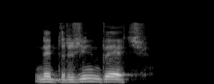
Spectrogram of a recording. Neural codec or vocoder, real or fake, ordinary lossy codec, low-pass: codec, 16 kHz, 4 kbps, FunCodec, trained on Chinese and English, 50 frames a second; fake; AAC, 64 kbps; 7.2 kHz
